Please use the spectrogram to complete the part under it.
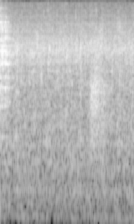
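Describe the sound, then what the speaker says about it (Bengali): Spices sizzle softly in hot oil in a pan while cooking chicken biryani, with sugar added, giving a faint steady crackle alone for under two seconds. "সবকিছু আমি এই তেলে একটু ভেজে নেব।"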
